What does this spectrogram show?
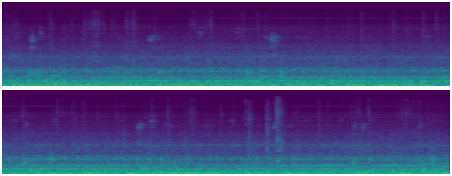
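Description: Freight train heard from inside the locomotive cab while running at speed: a steady low rumble of wheels on rail with a faint steady hum. Light clicks come and go throughout, with one sharper click about nine seconds in.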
